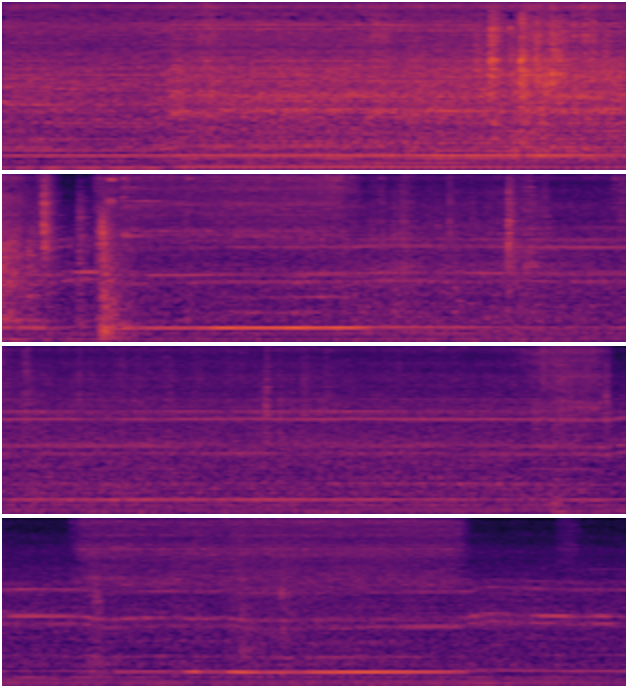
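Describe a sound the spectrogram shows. A winch whines steadily as it pulls a pickup truck.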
